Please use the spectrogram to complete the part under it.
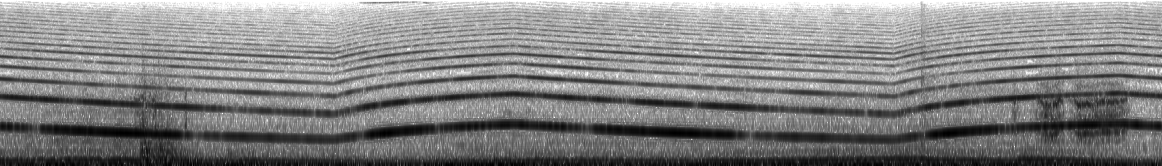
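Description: A siren wails, slowly rising and falling.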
